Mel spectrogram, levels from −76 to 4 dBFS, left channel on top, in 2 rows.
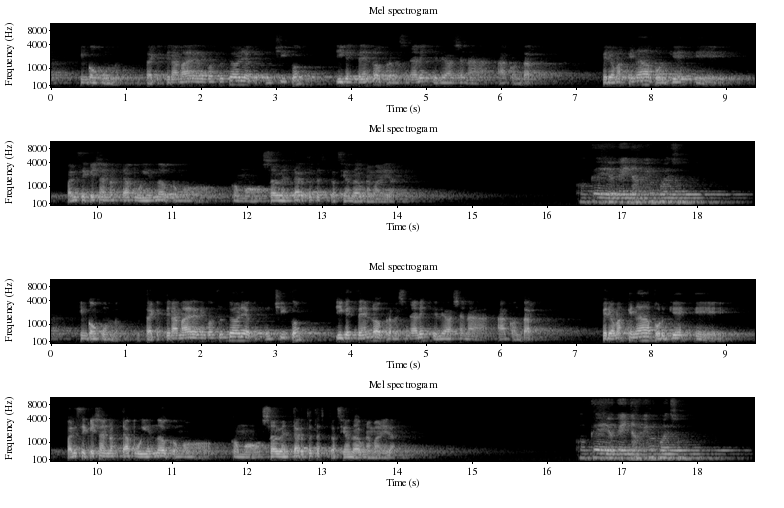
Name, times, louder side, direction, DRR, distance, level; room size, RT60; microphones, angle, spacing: voice 1, 0.4-0.9 1.3-3.4 3.8-6.5 7.4-9.0 9.6-11.5 11.8-14.0, right 3 dB, 75° right, 9 dB, 0.8 m, -27 dB
voice 2, 16.4-17.8, right 2 dB, 50° right, 2 dB, 2.1 m, -30 dB
17.0 x 8.7 x 6.0 m, 2.1 s
head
